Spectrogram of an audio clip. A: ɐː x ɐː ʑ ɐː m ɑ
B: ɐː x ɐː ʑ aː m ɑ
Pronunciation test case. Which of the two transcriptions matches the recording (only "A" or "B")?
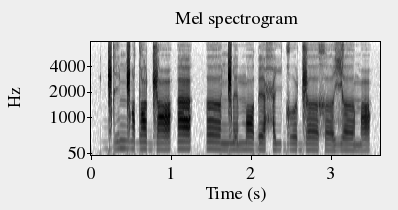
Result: A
